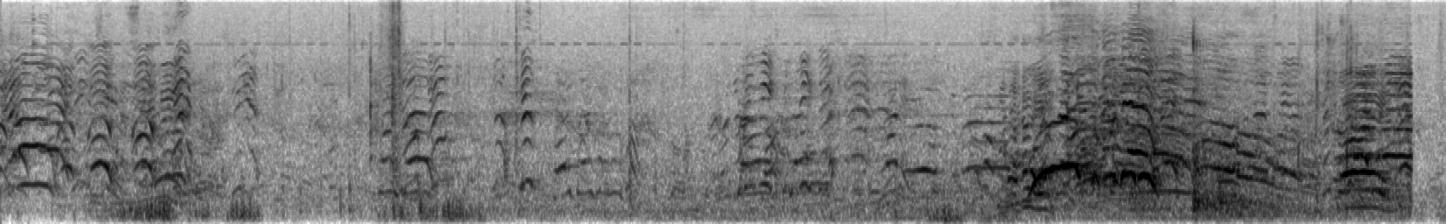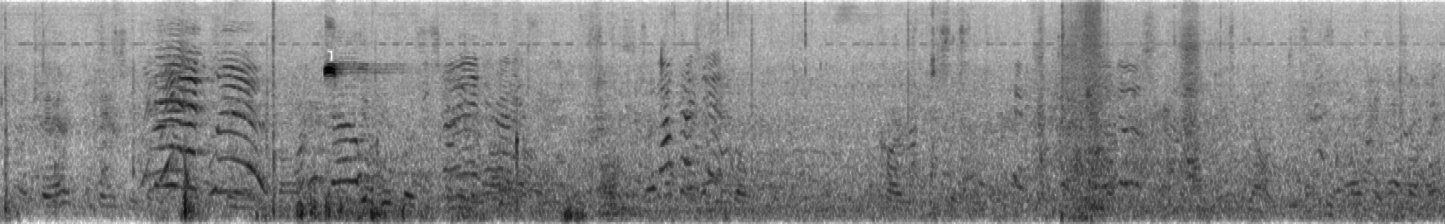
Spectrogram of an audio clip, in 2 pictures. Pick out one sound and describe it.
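Young women shout to one another across an open field.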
